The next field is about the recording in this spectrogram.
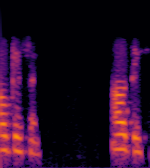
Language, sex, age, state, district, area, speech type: Kannada, female, 18-30, Karnataka, Hassan, rural, conversation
